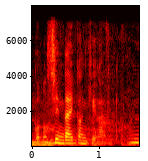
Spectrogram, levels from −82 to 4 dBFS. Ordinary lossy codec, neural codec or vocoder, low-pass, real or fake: none; codec, 24 kHz, 6 kbps, HILCodec; 7.2 kHz; fake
